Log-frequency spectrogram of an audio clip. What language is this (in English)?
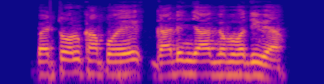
Sindhi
